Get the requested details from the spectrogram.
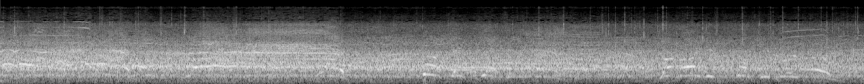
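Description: A large crowd of fans cheers and chants loudly in an open stadium.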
